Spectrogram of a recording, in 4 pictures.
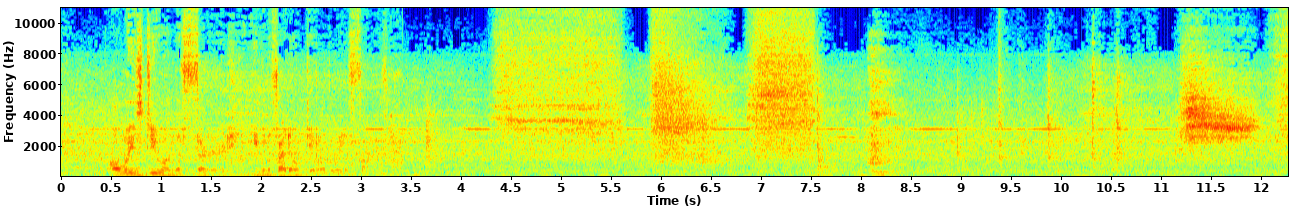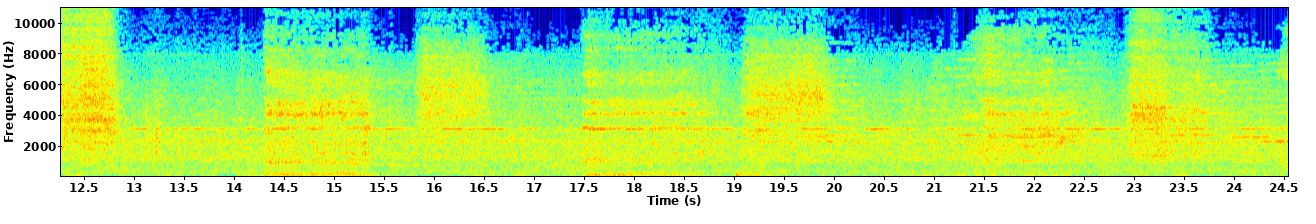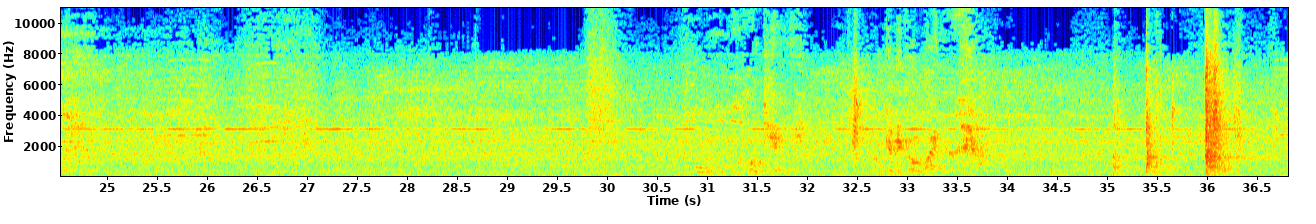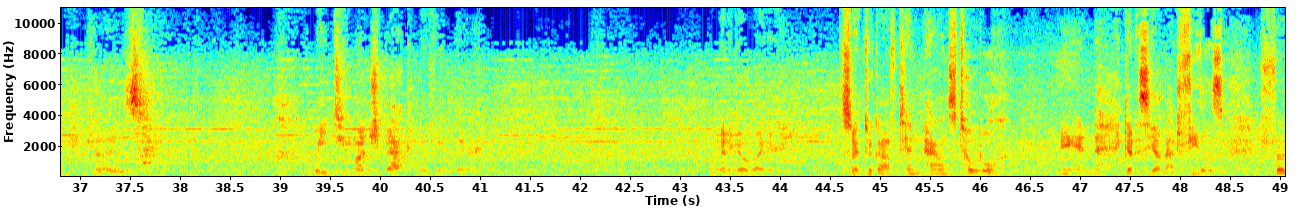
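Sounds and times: man breathing strained: 0:04.3 - 0:08.6, 0:11.2 - 0:13.0, 0:21.2 - 0:27.3.

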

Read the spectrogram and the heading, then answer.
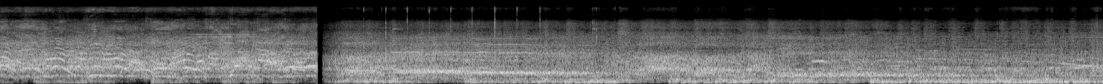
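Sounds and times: crowd singing a chant: 0:00.0 - 0:10.8.

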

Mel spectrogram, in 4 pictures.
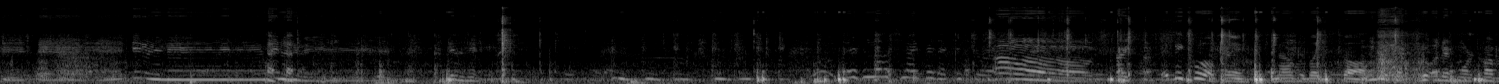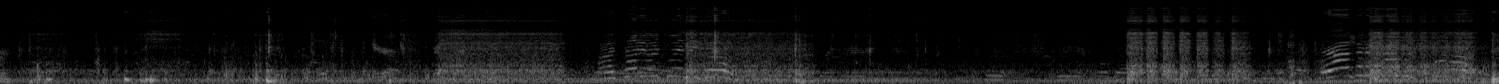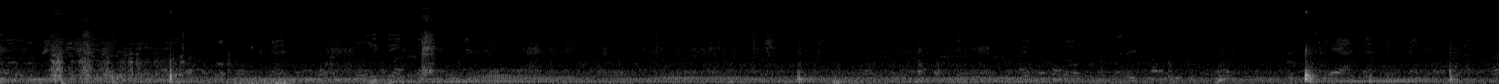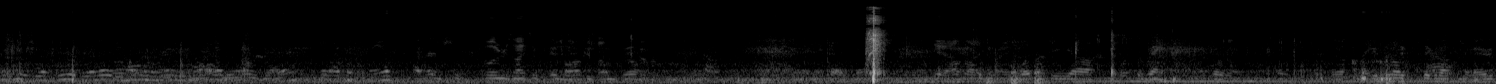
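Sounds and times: low steady background noise: 0:00.0 - 0:59.9
distant people talking: 0:16.4 - 0:59.9.

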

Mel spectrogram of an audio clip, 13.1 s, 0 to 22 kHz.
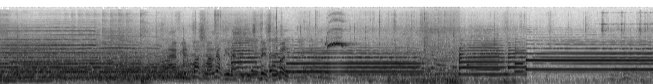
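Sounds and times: brass band sustained notes: 0:00.0 - 0:13.0.

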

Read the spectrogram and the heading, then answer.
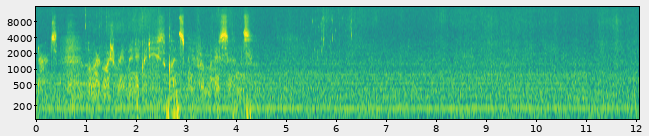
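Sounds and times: man whispering a prayer: 0:00.0 - 0:04.5
steady low hum: 0:00.0 - 0:12.0.

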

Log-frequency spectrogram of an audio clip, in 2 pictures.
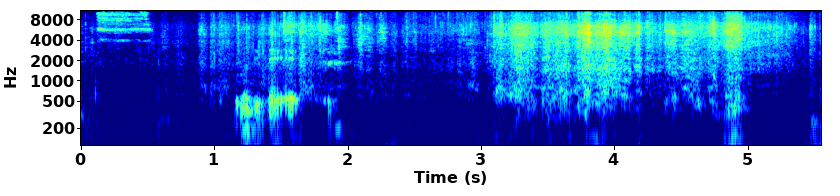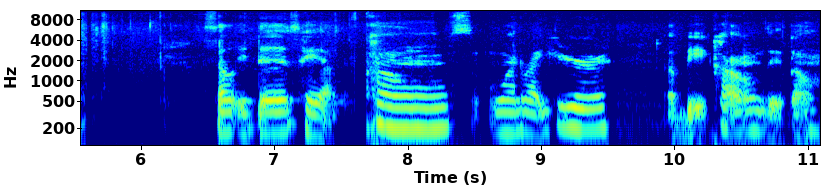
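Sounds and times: rustling and crinkling packaging: 0:00.0 - 0:06.2.

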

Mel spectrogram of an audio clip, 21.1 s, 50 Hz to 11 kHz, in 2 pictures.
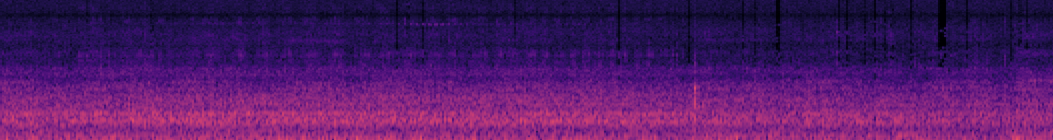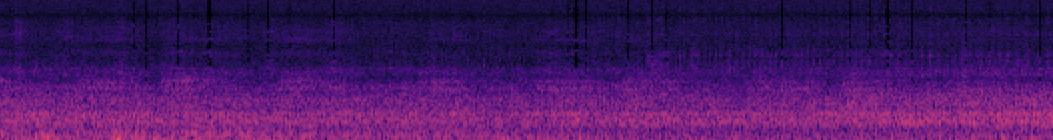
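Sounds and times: bicycle tyres rolling on asphalt: 0:00.0 - 0:21.0.

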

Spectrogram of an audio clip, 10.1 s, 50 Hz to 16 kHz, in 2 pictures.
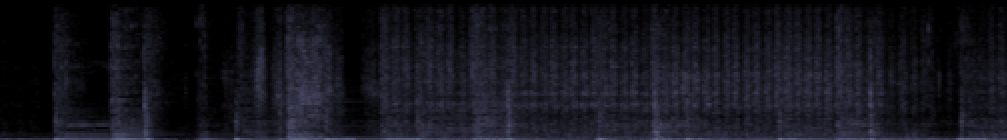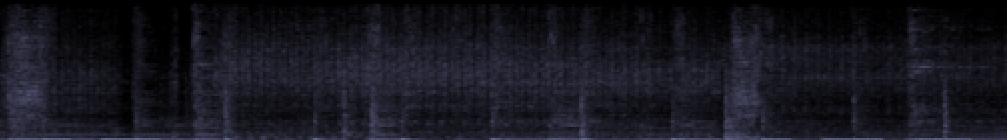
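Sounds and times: knife scraping on sandpaper: 0:01.0 - 0:07.4.

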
